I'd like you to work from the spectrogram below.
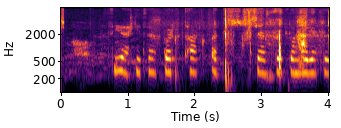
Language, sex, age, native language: Icelandic, female, 12, Icelandic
